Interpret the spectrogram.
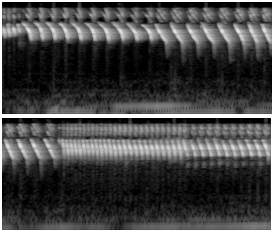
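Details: Lure song of a canary for training young birds to sing: rapid series of sharp downward-sweeping whistled notes, about two or three per second, ending in a dense fast trill.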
